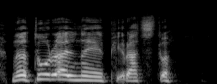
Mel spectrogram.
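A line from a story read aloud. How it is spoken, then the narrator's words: Nasal complaint. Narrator (Russian): гнусаво пожаловалась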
